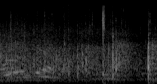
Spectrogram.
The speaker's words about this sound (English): Well, give them a round of applause as they go back to their seats this morning.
